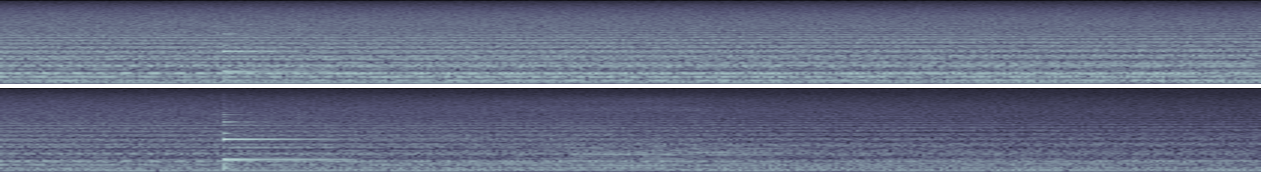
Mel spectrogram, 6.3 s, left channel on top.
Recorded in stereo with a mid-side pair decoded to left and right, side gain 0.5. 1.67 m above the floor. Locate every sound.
0.0 s a drone: 45° left; by 6.3 s 70° left
1.1 s a guitar: 40° right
